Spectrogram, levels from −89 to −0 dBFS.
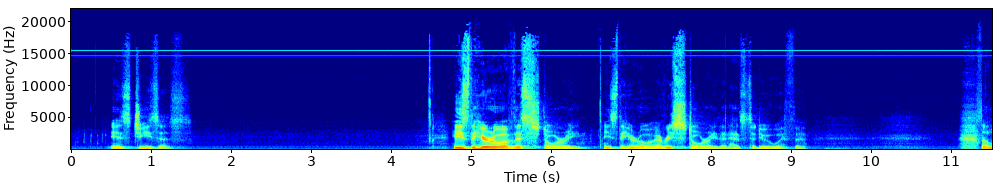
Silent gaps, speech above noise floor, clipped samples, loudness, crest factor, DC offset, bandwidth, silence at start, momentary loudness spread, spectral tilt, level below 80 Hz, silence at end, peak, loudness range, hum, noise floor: none; 31 dB; under 0.1%; -28 LUFS; 24 dB; under 0.1%; 19.5 kHz; 0.5 s; 24 LU; -5 dB/octave; -68 dBFS; 0 s; -6 dBFS; 15 LU; 60 Hz at -55 dBFS; -58 dBFS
